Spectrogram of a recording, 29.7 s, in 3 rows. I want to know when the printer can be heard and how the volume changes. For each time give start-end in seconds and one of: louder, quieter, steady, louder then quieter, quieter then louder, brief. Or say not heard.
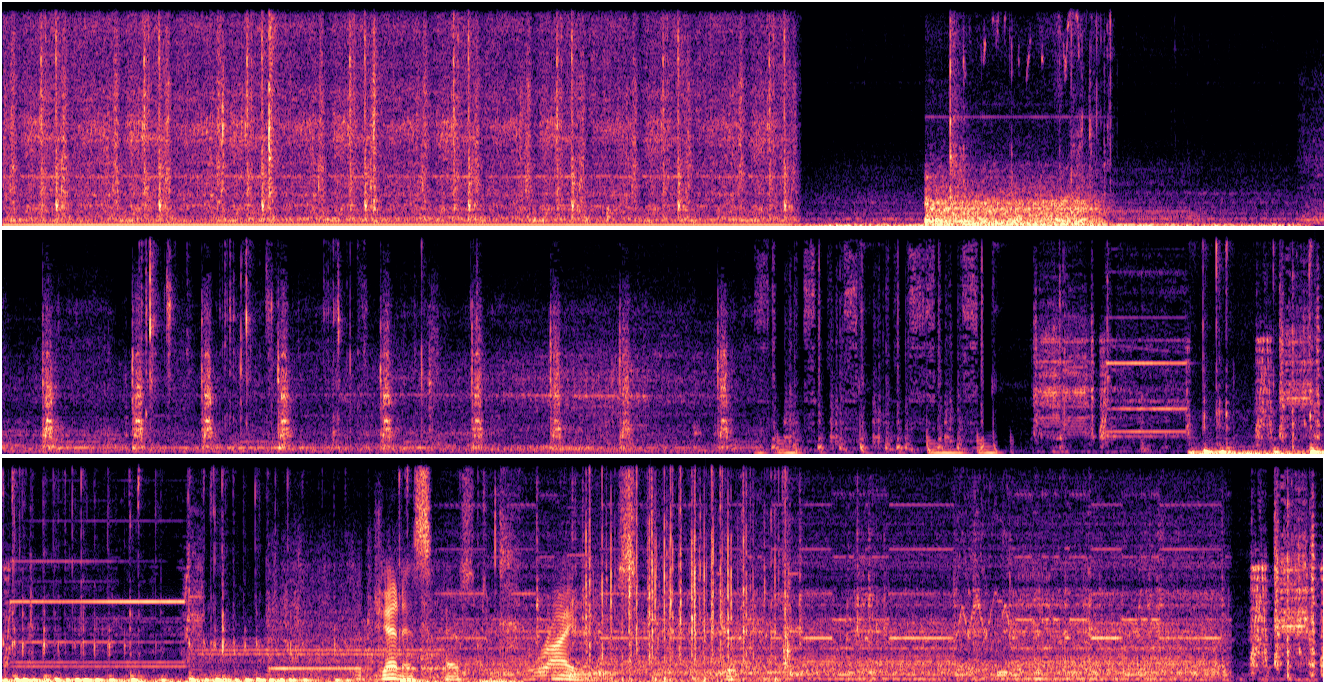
0.0-29.6 quieter then louder.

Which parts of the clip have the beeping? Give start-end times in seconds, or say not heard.
not heard.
